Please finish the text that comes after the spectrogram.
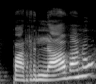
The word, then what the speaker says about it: parlavano: La sílaba tónica de parlavano es esta de aquí. Parlavano.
